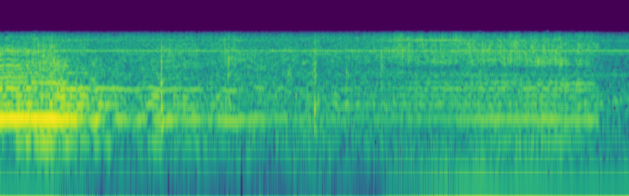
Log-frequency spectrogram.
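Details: Steady, low droning buzz of a honey bee gathering pollen in a calla (Zantedeschia) flower head, with a layered tone that wavers slightly, loudest at the start and fading toward the end, broken by a few soft clicks.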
